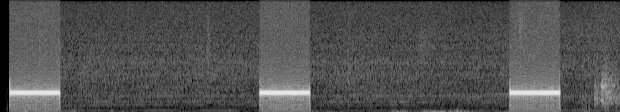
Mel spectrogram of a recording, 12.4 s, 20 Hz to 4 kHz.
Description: Ringback tone (Europe, 425 Hz).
